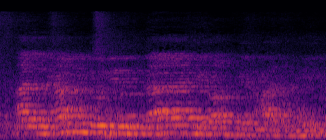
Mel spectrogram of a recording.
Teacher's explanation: Dalam contoh lain, lafaz alhamdulillahi rabbil alamin, huruf ra-nya itu juga dibaca tebal.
